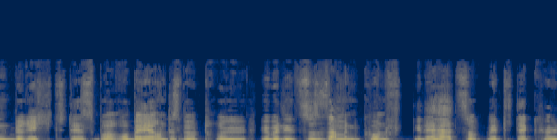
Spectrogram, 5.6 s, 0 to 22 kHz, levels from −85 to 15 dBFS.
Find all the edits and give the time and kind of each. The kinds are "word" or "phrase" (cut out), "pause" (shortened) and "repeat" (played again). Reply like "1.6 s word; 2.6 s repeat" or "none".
1.8 s phrase; 2.5 s pause; 4.0 s word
